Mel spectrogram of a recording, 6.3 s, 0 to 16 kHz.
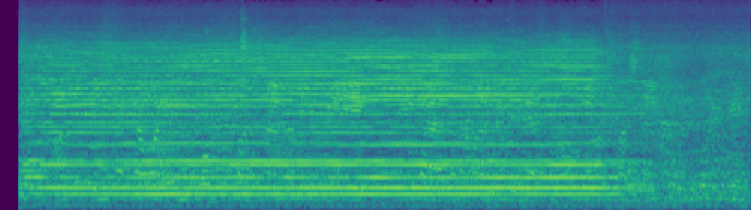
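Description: Horn of a WDM-3A diesel locomotive on the departing train, sounding one long, steady blast of several notes together. The blast cuts off about five seconds in. It is the signal for the train to pull out.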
